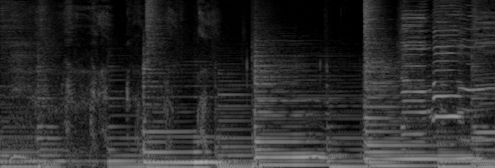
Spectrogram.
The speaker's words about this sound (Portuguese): Ai, adoro isto. Harmónica, adoro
